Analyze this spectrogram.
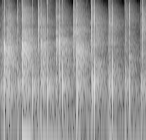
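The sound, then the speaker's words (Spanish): Hands clapping in applause: many sharp, crisp claps in a quick, fairly steady rhythm, loud and heard on their own with no talking. “Te aplaudo desde acá.”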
